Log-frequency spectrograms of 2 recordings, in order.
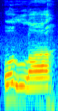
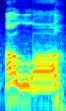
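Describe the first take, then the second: Both takes have the same delivery.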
